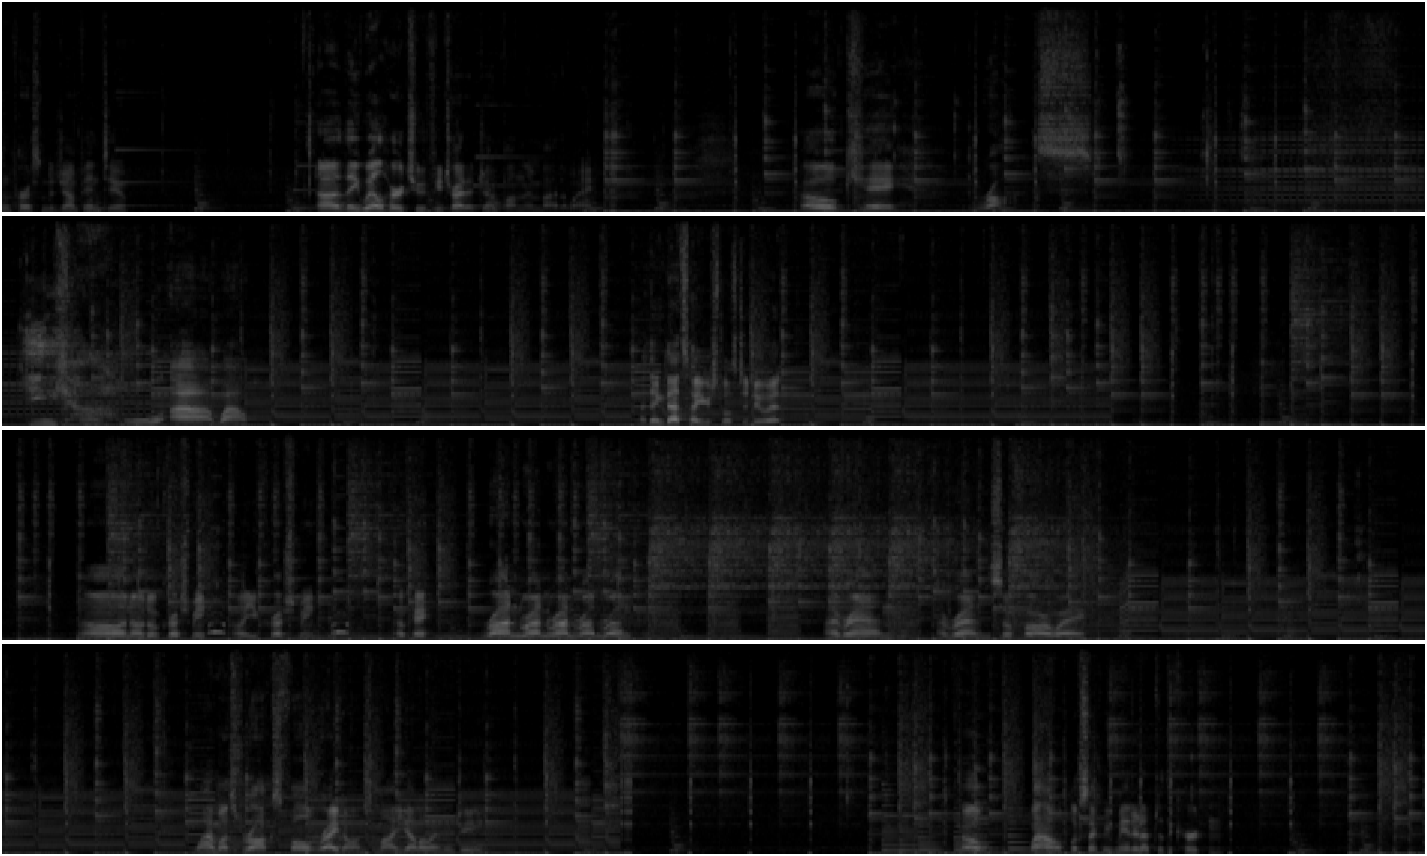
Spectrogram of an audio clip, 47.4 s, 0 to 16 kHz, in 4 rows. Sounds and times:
Speech: 0:00.0 - 0:01.1, 0:02.6 - 0:05.0, 0:06.6 - 0:09.1, 0:12.1 - 0:14.0, 0:17.2 - 0:18.4, 0:24.4 - 0:29.0, 0:30.6 - 0:32.8, 0:37.2 - 0:39.6, 0:43.5 - 0:45.8
Music: 0:00.0 - 0:47.4.

